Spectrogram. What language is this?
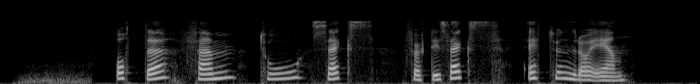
Norwegian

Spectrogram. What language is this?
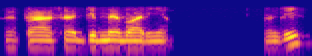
Dogri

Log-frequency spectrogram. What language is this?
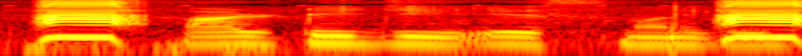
Bangla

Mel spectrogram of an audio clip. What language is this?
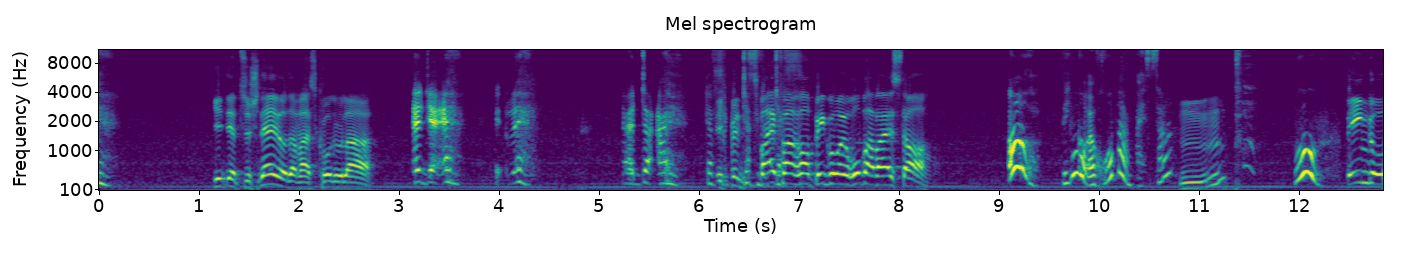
German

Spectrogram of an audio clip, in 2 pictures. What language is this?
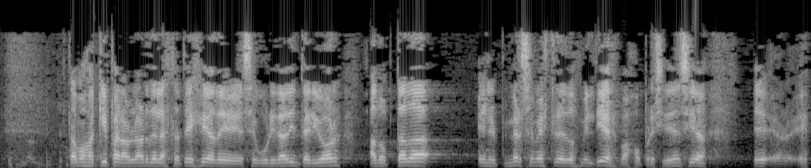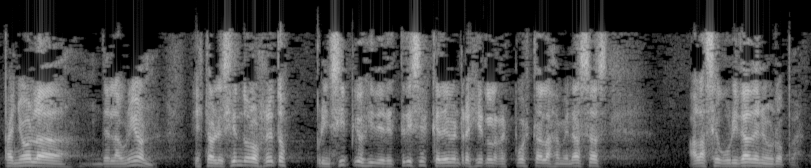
Spanish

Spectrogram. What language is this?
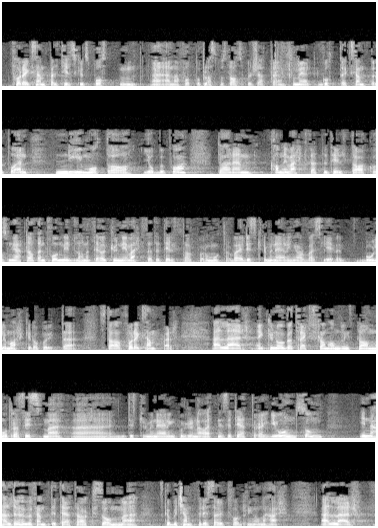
Norwegian Nynorsk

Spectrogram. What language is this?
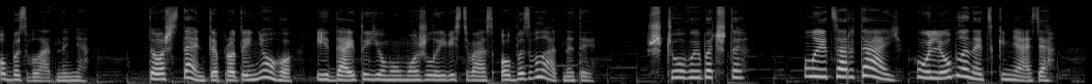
Ukrainian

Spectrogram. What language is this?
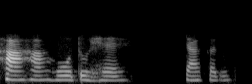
Hindi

